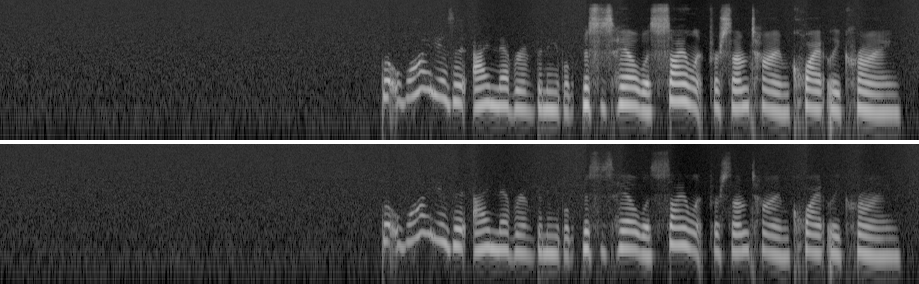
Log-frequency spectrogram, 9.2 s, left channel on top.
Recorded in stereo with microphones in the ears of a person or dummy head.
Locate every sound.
3.8 s a woman speaking: 85° left
5.8 s a woman speaking: 55° left (ahead or behind)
